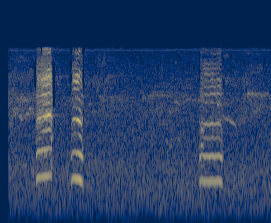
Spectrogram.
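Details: Wild lorikeets in their own forest at Kioloa, Australia: two quick harsh, nasal screeches close together, then a third longer rasping call after a pause, over a steady hiss of background noise.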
